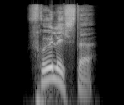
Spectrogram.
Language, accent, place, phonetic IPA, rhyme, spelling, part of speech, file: German, Germany, Berlin, [ˈfʁøːlɪçstə], -øːlɪçstə, fröhlichste, adjective, De-fröhlichste.ogg
- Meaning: inflection of fröhlich: 1. strong/mixed nominative/accusative feminine singular superlative degree 2. strong nominative/accusative plural superlative degree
